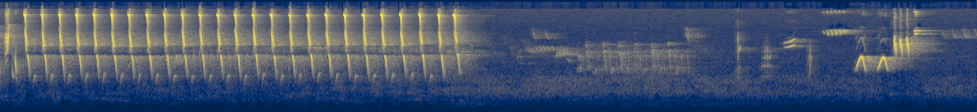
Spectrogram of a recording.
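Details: Asian brown flycatcher song recorded as a tutor for songbirds: a steady machine-gun trill of sharp repeated notes lasting over four seconds, then faint scratchy sounds and a few rising whistled slurs near the end.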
